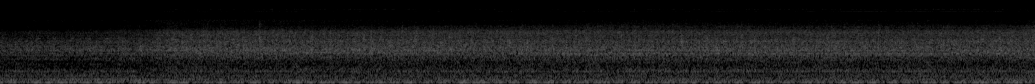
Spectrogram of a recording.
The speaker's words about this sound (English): So I've kept the car running because I'm only going for a short trip, so I did want the engine to warm up, you know, properly.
